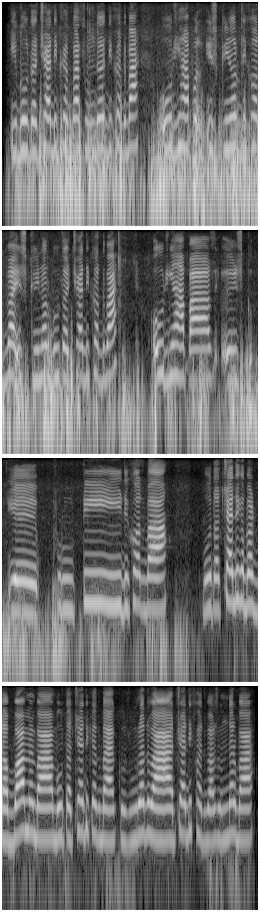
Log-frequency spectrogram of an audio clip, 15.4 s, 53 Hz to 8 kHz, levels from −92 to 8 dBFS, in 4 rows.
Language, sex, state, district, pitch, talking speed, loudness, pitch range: Chhattisgarhi, female, Chhattisgarh, Balrampur, 280 Hz, 170 wpm, -17 LUFS, 260-300 Hz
